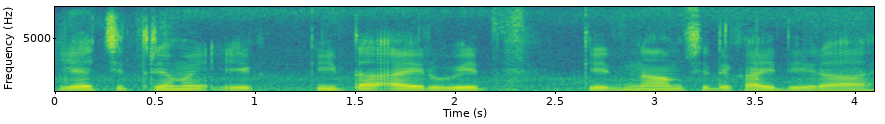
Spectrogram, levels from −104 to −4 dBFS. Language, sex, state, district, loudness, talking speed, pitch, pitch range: Hindi, male, Uttar Pradesh, Lucknow, -18 LUFS, 175 wpm, 130 Hz, 125-140 Hz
